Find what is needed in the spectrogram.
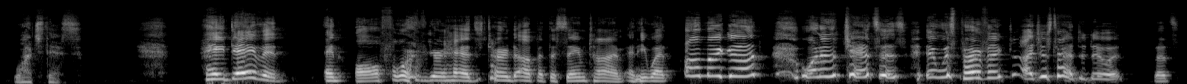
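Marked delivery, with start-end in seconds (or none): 0.1-0.8 soft, hushed setup for a prank; conspiratorial aside. Retold or imitated. 2.0-2.9 loud, high mock call down the stairs. Retold prankster calls down the stairs. 6.8-10.1 very high, loud, slow squeal of delight; gleeful exulting. Retold or imitated. Retold prankster exults over his success. 10.2-11.2 high-pitched imitation of a thrilled prankster; gleeful exulting. Acted exulting, later repeated plainly.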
